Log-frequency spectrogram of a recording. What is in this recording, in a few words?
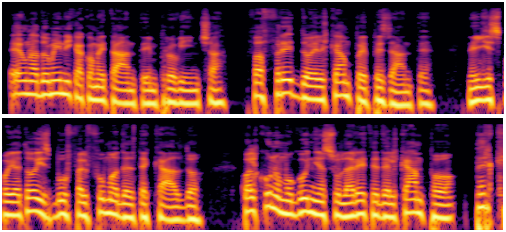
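Italian male; lektoring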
